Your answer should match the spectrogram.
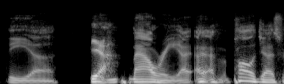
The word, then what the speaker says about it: Maori: filming in New Zealand and those are definitely mayori the uh yeah Maori I I apologize for not pronouncing it correctly but the definitely Maori folk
